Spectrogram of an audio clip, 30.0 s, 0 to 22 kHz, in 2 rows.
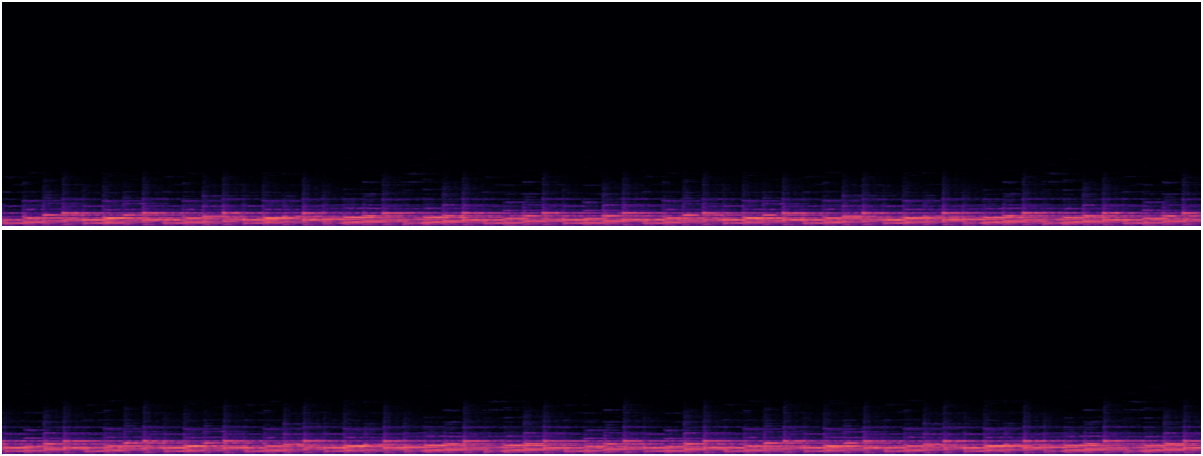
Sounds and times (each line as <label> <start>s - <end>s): piano 0.0s - 29.9s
